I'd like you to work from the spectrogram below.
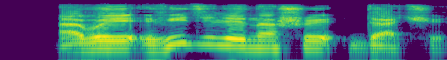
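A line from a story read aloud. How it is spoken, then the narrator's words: Plain. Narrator (Russian): спросила она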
